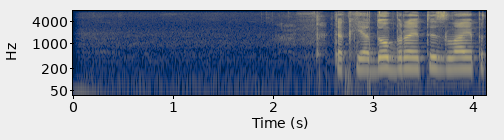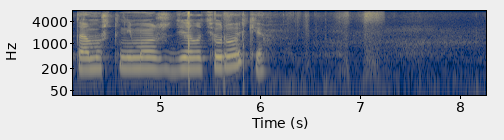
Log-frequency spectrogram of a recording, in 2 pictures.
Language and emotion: Russian, neutral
